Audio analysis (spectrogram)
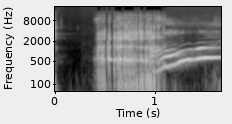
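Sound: a burp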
